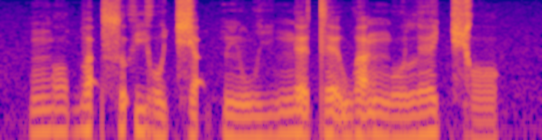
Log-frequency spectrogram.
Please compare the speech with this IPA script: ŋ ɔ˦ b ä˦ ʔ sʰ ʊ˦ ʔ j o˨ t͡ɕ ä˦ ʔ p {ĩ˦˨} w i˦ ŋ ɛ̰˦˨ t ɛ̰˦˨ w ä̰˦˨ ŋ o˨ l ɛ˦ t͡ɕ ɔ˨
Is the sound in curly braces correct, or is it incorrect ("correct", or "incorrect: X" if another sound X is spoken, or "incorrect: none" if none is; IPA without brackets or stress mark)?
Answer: incorrect: ĩ˨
